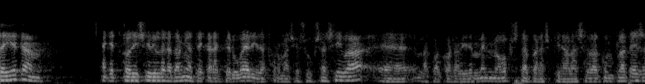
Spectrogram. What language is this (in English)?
Catalan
